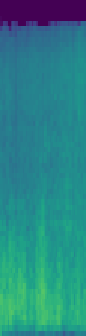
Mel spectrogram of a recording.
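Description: Strong wind gusts outdoors at a deer hunting site, roaring and buffeting the microphone in close, continuous waves with no voices.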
